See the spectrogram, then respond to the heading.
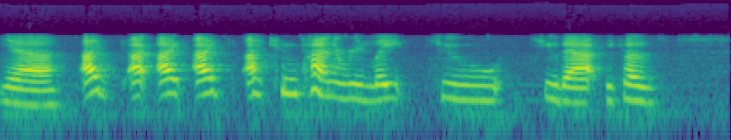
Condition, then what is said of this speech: Stuttering. Sometimes I will let them know off the top or at the beginning that I stutter too,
